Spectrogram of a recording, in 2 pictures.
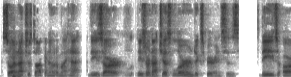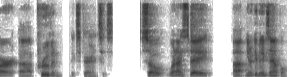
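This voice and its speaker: A man's voice: lowish voice, animated, measured pace, fairly bright tone, reverberant, highs cut off. A man who works as a sales coach, speaking as a guest on a podcast interview in an emphatic, self-assured, lecturing way.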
